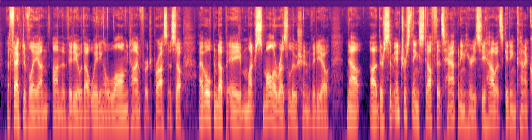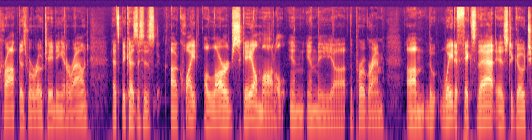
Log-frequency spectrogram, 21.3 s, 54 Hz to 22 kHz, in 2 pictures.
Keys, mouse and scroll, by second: 1.2 middle click, 4.8-6.3 middle drag, 6.8-7.2 middle drag.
